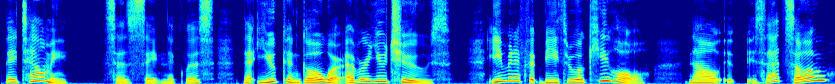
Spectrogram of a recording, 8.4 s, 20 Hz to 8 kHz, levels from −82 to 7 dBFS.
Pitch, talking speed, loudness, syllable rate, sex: 225 Hz, 180 wpm, -17 LUFS, 4.6 syllables/s, female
